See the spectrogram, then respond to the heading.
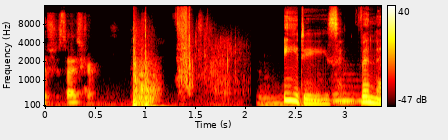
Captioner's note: tub thudding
